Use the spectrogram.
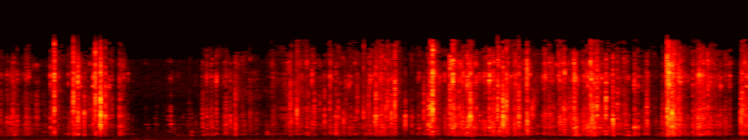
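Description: Fingertips type and tap on the hollow plastic keys of a black plastic Logitech keyboard. Quick, bright plastic clicks come in dense bursts, with a quieter, sparser stretch early on before the typing picks up again. Each click is short and dry with very little low end.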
